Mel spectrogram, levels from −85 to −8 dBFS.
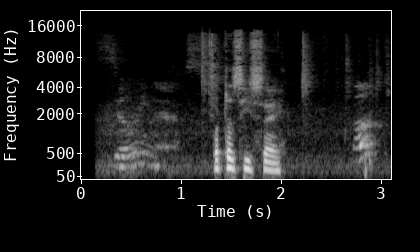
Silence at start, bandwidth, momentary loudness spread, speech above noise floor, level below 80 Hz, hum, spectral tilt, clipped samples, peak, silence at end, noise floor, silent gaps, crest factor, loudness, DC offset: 0.35 s; 15 kHz; 22 LU; 22 dB; -60 dBFS; none; -5.5 dB/octave; under 0.1%; -8 dBFS; 0.15 s; -48 dBFS; none; 22 dB; -27 LUFS; under 0.1%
